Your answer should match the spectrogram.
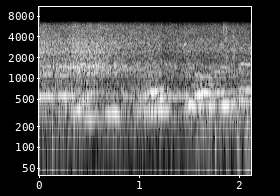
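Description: A slow pop ballad playing, its melody held and gliding from note to note over a low rumble.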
